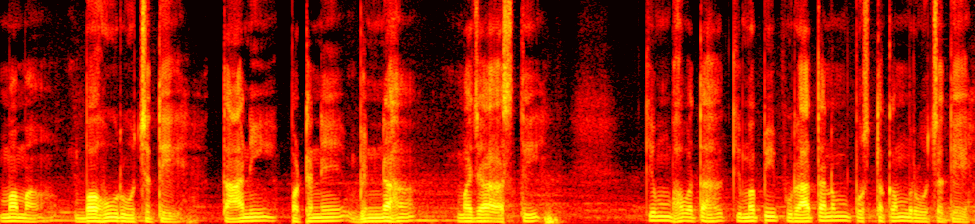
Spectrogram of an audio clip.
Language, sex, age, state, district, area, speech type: Sanskrit, male, 18-30, Uttar Pradesh, Lucknow, urban, spontaneous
